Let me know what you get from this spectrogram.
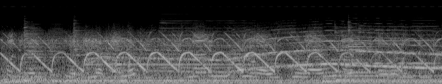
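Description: Emergency-vehicle sirens: a fast yelp sweeping up and down about three times a second, with a second, slower wail rising near the middle and falling slowly toward the end, over a steady low hum.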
